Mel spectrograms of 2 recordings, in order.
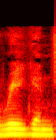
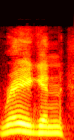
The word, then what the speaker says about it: Regan: in our platform Mr Regan said I'm going with Regan the Don Regan pronunciation of r-e-g-a-n even though I know that there are people out there who do pronounce it Reagan and we were all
